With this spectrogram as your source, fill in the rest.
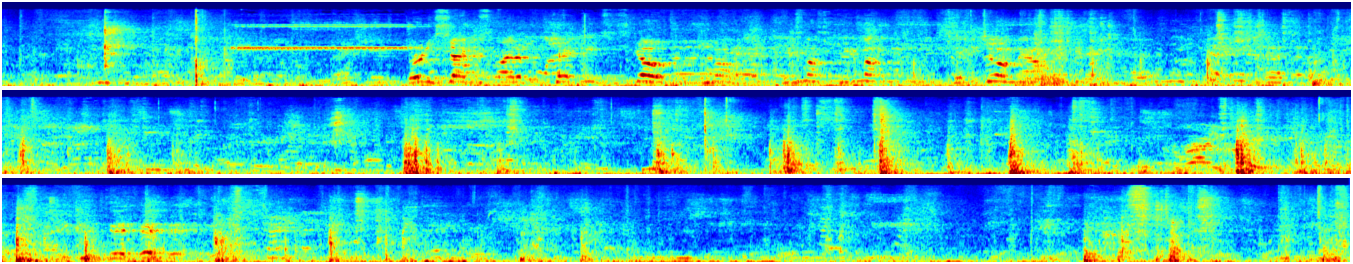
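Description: Feet shuffle and thud on a padded floor.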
